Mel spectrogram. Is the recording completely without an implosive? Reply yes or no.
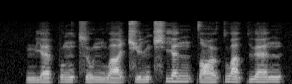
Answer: yes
